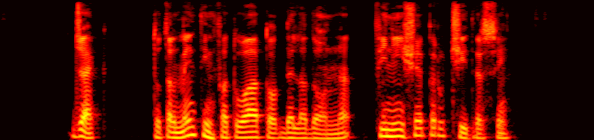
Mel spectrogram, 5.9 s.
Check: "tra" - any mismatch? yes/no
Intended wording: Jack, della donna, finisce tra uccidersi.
yes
